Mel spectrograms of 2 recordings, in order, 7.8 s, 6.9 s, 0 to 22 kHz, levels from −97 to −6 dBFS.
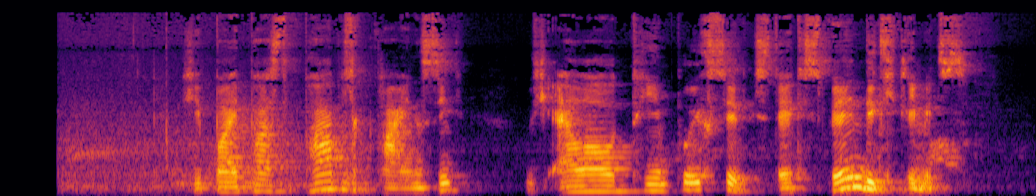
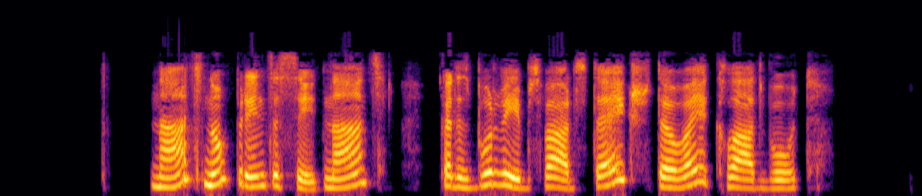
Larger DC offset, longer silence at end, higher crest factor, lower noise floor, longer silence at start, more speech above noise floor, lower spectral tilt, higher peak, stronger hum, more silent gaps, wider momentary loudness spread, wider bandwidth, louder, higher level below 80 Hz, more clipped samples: neither; second, 0.5 s vs 0.75 s; about the same, 20 dB vs 16 dB; second, -52 dBFS vs under -90 dBFS; second, 0.5 s vs 1.15 s; second, 30 dB vs over 75 dB; about the same, -4.5 dB/octave vs -5 dB/octave; about the same, -2 dBFS vs 0 dBFS; neither; second, none vs 3.18-3.29 s; first, 15 LU vs 7 LU; first, 17 kHz vs 7.6 kHz; second, -22 LUFS vs -14 LUFS; about the same, -64 dBFS vs -60 dBFS; neither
